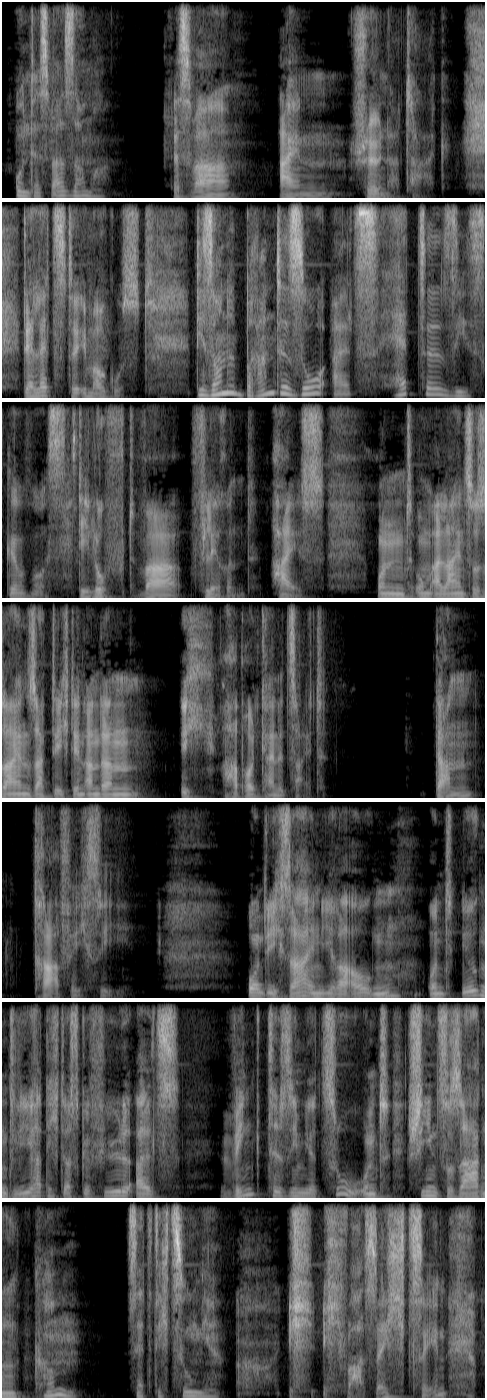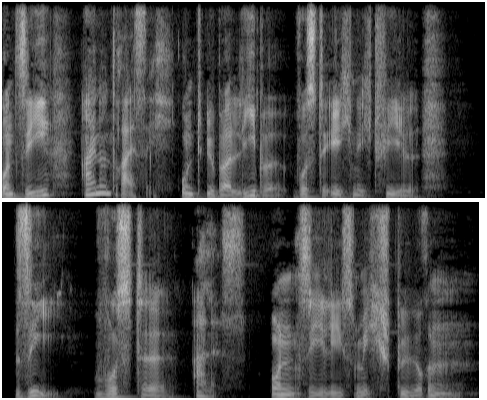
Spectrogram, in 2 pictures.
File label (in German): Szenische Lesung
